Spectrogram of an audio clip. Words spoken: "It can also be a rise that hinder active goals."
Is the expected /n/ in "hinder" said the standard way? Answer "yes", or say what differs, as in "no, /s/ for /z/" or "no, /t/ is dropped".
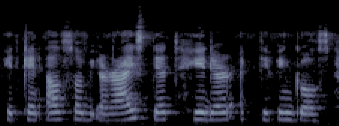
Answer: no, /n/ is dropped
